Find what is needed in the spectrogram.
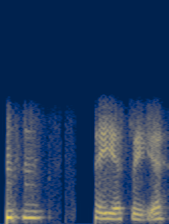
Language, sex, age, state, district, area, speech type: Sindhi, female, 18-30, Gujarat, Kutch, rural, conversation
